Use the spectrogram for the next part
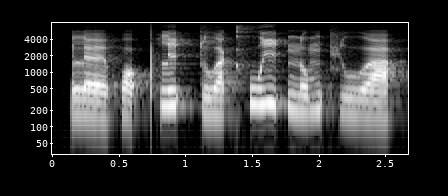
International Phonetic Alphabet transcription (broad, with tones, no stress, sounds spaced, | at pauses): l ɛː˨˩ p ɔ˨˩ ʔ pʰ l i˥˩ ʔ t u˧ a̯ kʰ w i˥˩ ʔ n o˦˥ m t͡ɕ u˧ a̯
